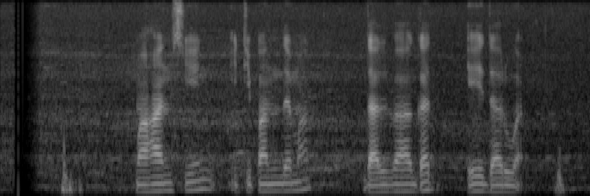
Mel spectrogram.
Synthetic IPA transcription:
maɦansijenḭt̪ipand̪əmakd̪alʋaːɡat̪ | eːd̪aɾuʋa̰n

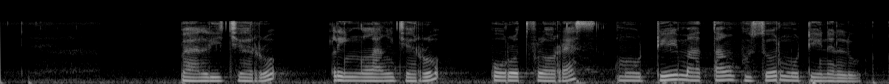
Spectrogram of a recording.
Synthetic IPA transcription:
b̥alid̥ʒ̥əɾʊʔ | lɪŋlaŋ̥d͡ʒəɾʊʔ | puɾʊt̪̚floɾɛsmuɖ̥emat̪aŋb̥ṳsʊrmuɖ̥enəlu

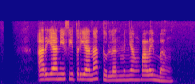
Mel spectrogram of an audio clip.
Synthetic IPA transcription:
ʔaɾijanifit̪ɾianad̪̥o̤lanməɲaŋpalɛmbaŋ

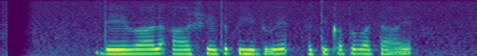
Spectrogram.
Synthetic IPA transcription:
d̪eːʋaːləʔaːʂəjət̪əpiɦiʈuʋeæt̪ikɐpəʋaʈa̰ːjə

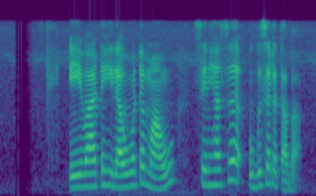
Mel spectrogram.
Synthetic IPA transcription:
eːʋaːʈəɦilawʋəʈəmawu | siniɦasəuɡəsəʈət̪aba̰

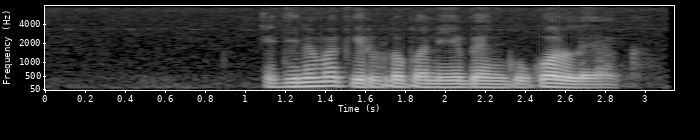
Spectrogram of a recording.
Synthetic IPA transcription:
ed̪inɐmɐkiɾulopanebeŋɡukɔlːejak

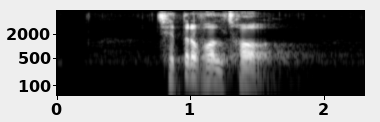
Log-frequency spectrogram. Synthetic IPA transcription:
t͡sʰet̪rʌpʰʌlt͡sʰʌ

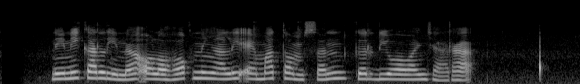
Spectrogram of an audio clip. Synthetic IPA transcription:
ninikarlinaʔɔlɔɦɔk̚niŋaliʔɛmat̪ɔmsɔnkɨrdiwawaɲt͡ʃaɾa

